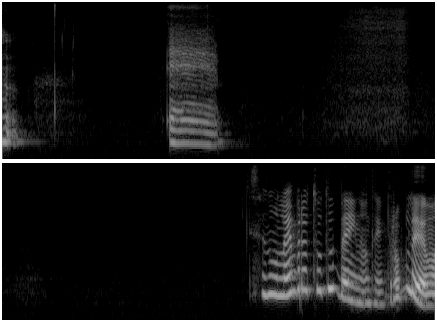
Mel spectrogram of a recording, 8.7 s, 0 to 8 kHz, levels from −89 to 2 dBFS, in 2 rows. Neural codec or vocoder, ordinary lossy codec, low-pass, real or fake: none; none; none; real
